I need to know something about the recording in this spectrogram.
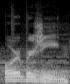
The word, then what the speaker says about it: aubergine: than eggplant words are weird okay it's pronounced aubergine okay or brigitte i guess that's an unfollow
